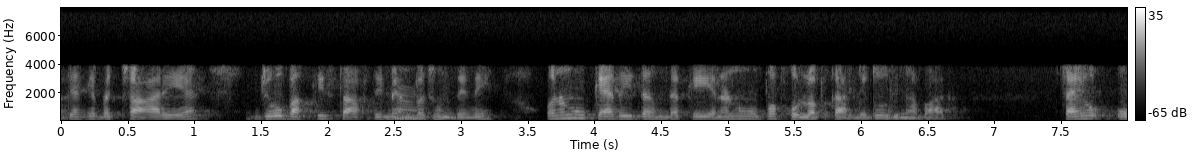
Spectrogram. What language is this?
Punjabi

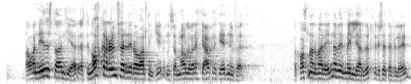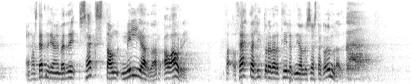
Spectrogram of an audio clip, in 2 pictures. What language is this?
Icelandic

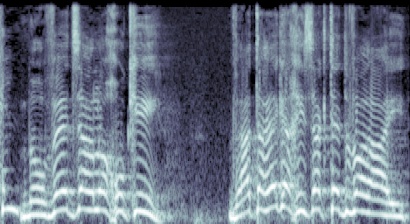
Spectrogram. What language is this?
Hebrew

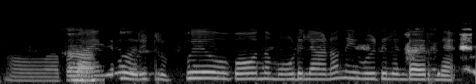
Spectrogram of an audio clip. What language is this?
Malayalam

